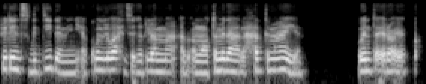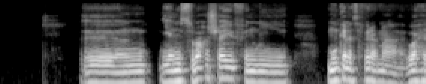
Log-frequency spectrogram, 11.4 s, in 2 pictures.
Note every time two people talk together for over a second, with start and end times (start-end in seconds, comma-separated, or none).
none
